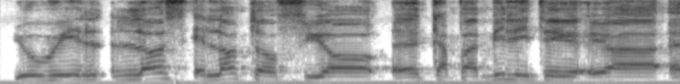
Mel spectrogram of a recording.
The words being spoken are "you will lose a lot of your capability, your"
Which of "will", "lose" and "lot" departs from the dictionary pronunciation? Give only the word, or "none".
lose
